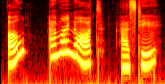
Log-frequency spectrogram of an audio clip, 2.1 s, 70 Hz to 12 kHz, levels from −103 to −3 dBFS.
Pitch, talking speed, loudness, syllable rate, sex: 290 Hz, 175 wpm, -18 LUFS, 5.5 syllables/s, female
